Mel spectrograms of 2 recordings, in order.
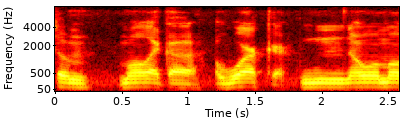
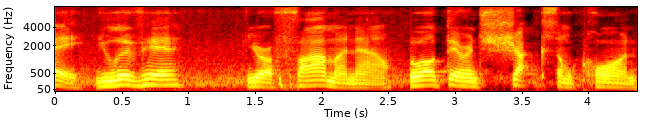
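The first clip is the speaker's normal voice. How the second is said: put-on bossy, commanding voice; 3 semitones higher than usual. Voicing someone taking in a sent orphan: voicing an orphan's new master. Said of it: "Was more like".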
